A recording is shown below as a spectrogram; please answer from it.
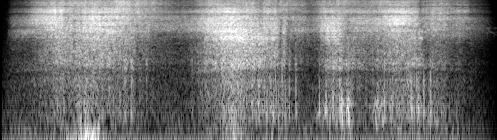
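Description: A snake hisses in three long, breathy bursts of high, airy noise.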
